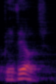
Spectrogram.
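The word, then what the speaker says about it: video: 이 비전은 비데오, 우리가 보통 비데오 보는 거 비데오죠. 이게 라틴어인데 원래는 발음을 제대로 하면 비데오입니다. 비데오. V 발음을 라틴어에서는 안 하죠.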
